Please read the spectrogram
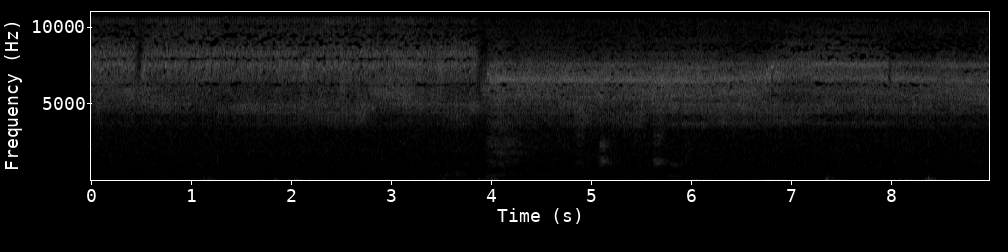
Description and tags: Zischender Teebeutel Wasser
Sound of a tea bag whispering?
